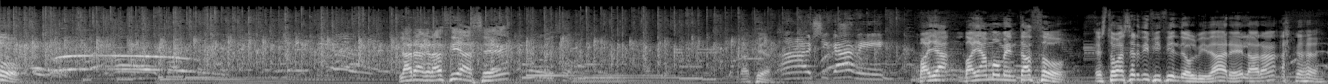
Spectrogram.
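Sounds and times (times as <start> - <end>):
audience applause: 0.0 - 9.6
speech: 4.0 - 5.3, 7.4 - 13.2
laughter: 12.7 - 13.2.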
